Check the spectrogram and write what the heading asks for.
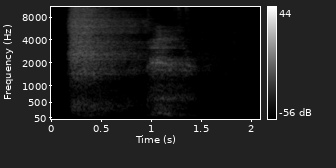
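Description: A woman's soft, breathy sigh that fades away, followed about a second in by a shorter breath.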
